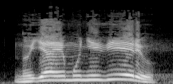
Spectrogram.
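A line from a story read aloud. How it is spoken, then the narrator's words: Shouting. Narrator (Russian): прокричал начальник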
